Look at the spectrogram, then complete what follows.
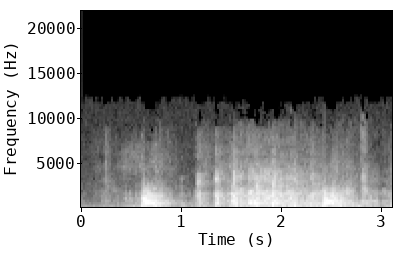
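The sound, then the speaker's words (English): A dog named Buck barks, a few sharp, loud barks spaced out over a couple of seconds with some rough, yappy sounds between them. “Good dog.”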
